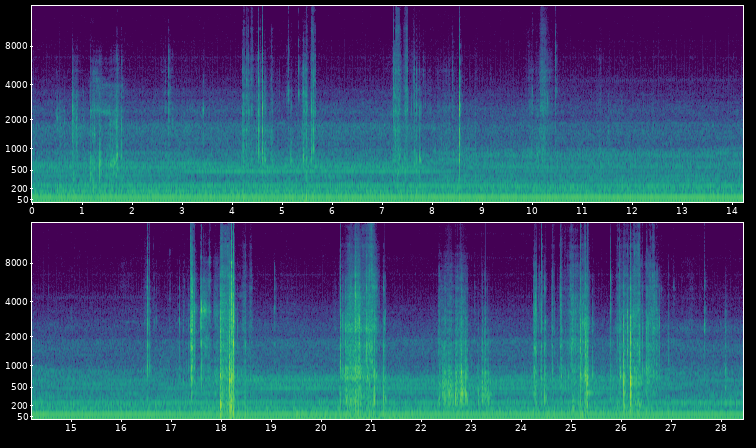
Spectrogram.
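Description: Handling noise: scattered clicks, then clusters of louder knocks, clicks and scrapes in the second half as the camera is picked up, moved and set down and things are shifted on a desk, over a steady low hum.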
